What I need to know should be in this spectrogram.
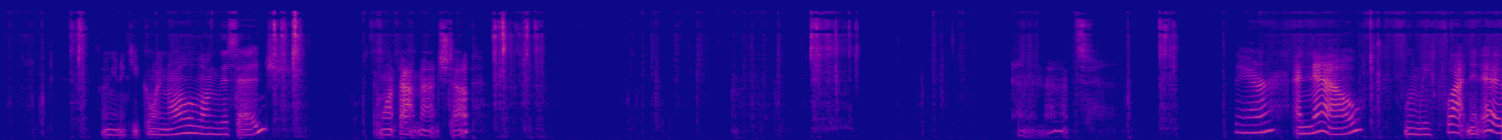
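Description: Fabric rustles softly as hands fold and pin it.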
